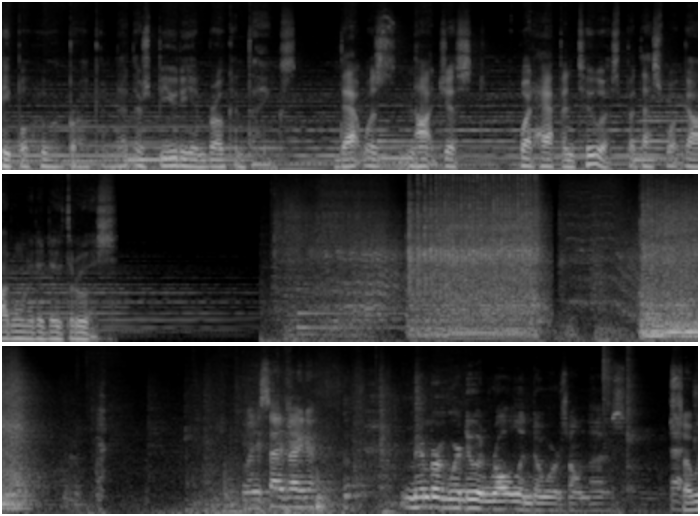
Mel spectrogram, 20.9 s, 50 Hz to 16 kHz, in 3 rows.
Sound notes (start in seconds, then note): 9.6 drill sputters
